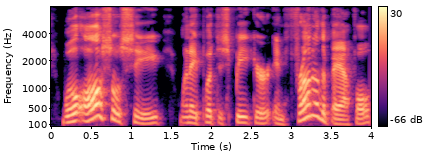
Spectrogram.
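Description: The speaker is a man. His surroundings are quiet. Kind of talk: explanatory commentary. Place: home room. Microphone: phone near.

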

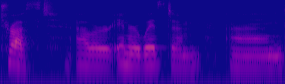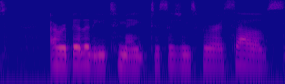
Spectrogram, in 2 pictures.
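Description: A woman's fairly low-pitched voice at a fairly slow pace. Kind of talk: casual vlog chat. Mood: calm, reflective. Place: home room. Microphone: phone near.

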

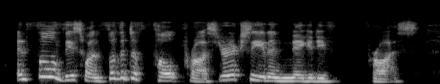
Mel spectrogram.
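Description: A woman with an Australian accent and a fairly low voice, lively intonation at a moderate pace, over a quiet background. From Western Australia. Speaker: forestry industry representative; presenter. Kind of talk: webinar presentation. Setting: video call. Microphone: video call.

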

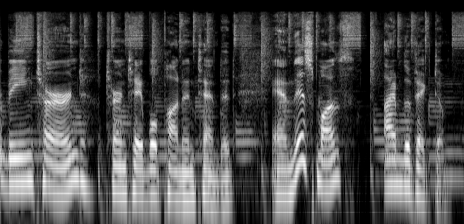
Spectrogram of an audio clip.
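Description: A man talks at an even, moderate speed. Background music can be heard behind him. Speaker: veteran radio broadcaster and podcast host. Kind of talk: interview answer, storytelling.

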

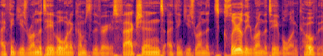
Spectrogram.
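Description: Over a silent background in a very clean recording, a man with an American accent speaks in a very deep, low pitch with ordinary pitch variation. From Pennsylvania. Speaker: podcast host and political commentator. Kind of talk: interview.

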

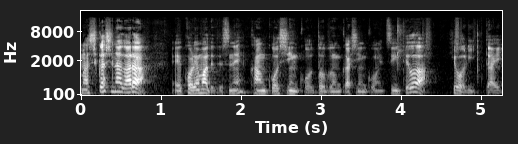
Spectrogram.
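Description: His pitch swings very widely. The man's voice is fairly high. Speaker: town industry section chief. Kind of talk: formal council answer. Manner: hesitant, filler-heavy. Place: hall. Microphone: podium.

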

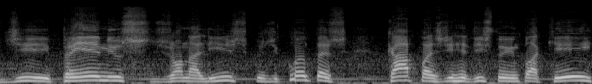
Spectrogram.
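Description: Against light background noise, a man speaks at a very slow pace in a dry sound with no echo. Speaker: preacher giving a talk. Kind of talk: interview answer. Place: studio.

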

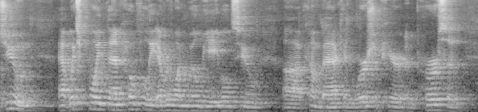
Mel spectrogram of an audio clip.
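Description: A man speaks at a fairly slow pace. Strong room echo surrounds his voice. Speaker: pastor. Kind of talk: service welcome announcements. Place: church. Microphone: camera far.

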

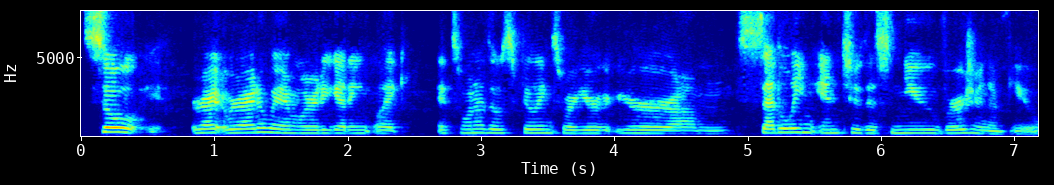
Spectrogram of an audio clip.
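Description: Moderate pace and ordinary pitch variation in a woman's speech. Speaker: tarot reader. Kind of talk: tarot reading commentary. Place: home room. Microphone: studio mic.

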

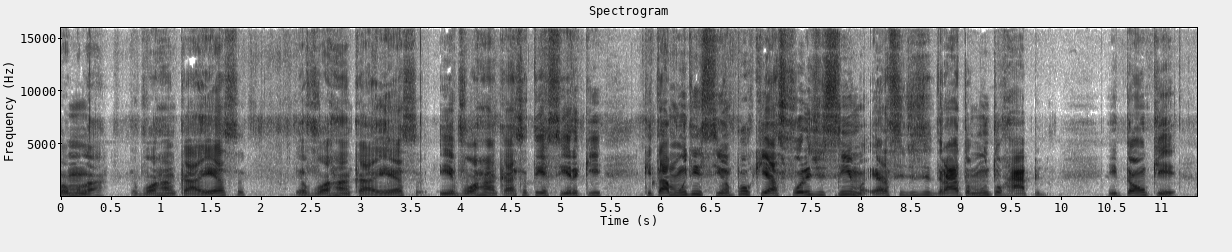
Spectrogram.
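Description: A man speaks with a high pitch and an animated tone. The sound is dry with no echo. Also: lively intonation, moderate pace. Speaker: gardening YouTuber. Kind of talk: tutorial. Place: garden. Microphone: phone near.

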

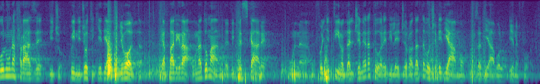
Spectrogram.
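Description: Loud background noise plays throughout. Over it, a man talks at a very fast pace. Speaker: pollster and co-author; host of live talk show. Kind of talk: comedic live segment. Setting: speaking from control room. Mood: playful, upbeat. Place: stage.

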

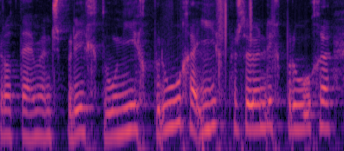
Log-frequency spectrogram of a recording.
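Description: A woman with a Swiss accent speaks at a moderate pace with fairly even intonation. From German-speaking Switzerland. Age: 50s. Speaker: patient sharing experience; interviewee. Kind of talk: interview testimony. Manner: halting, many fillers. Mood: calm, earnest. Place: home room.

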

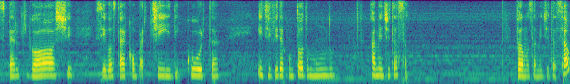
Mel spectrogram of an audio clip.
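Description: The speech comes at a very slow pace in a calm tone, broken by long, frequent pauses, with music in the background. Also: woman. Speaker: meditation guide. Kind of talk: guided meditation. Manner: calm, slow.

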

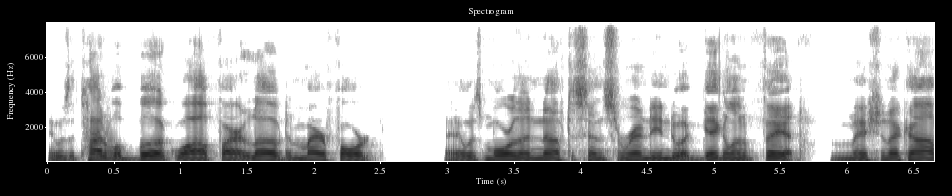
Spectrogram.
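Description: Someone does plain reading aloud, keeping the intonation fairly flat. Behind it, things are quiet.

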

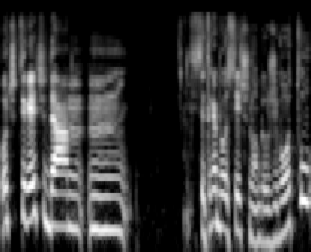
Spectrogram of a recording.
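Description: A woman talks at a fairly slow pace with ordinary pitch variation over a quiet background. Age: 30s. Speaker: entrepreneur, media founder; podcast guest. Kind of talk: interview. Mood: relaxed, lively storytelling. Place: studio.

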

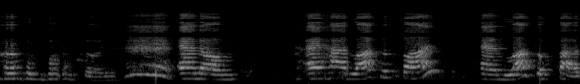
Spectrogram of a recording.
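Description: Her voice is high in pitch with ordinary pitch variation. The woman speaks at a very slow pace with long, frequent pauses against noticeable background noise. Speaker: countdown show host. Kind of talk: casual chat. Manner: animated.

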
